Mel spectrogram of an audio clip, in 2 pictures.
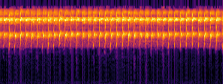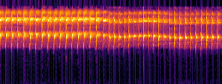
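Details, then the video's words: Lovebird giving the gemuruh tembakan, a rumbling shot-like song used to train other birds: long, unbroken stream of rasping high pulses at a fast, steady beat, the tone shifting slightly near the end. "LOVEBIRD SUARA GEMURUH TEMBAKAN BURUNG LOVEBIRD"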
